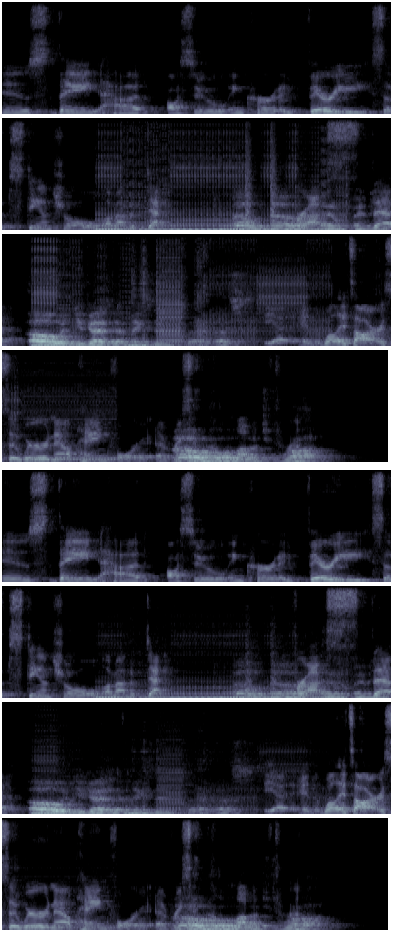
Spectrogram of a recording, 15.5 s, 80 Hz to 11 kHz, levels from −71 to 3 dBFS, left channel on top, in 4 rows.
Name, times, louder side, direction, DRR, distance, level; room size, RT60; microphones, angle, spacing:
voice 1, 0.0-5.5 6.8-7.8 10.4-14.3 14.5-14.8, right 1 dB, 15° right, 6 dB, 1.0 m, -35 dB
sound 1, 4.8-7.3 8.1-12.8, left 2 dB, 80° left, 1.7 m, -39 dB
voice 2, 6.1-7.7 8.0-10.3 13.3-14.8, left 1 dB, 40° left, -8 dB, 6.0 m, -31 dB
22.5 x 14.0 x 2.6 m, 0.81 s
head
